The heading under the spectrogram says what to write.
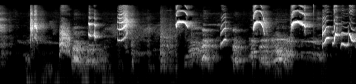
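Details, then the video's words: Oriental magpie-robin singing steadily in the afternoon as a lure to make other magpie-robins respond. Varied phrases of scratchy notes lead into clear looping whistles and sharply rising and falling slurs, growing denser toward the end. "SUARA PIKAT BURUNG KACER GACOR NGEPLONG SORE MEMANCING KACER LAIN SUPAYA LEKAS BUNYI NYAUT & GACOR"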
